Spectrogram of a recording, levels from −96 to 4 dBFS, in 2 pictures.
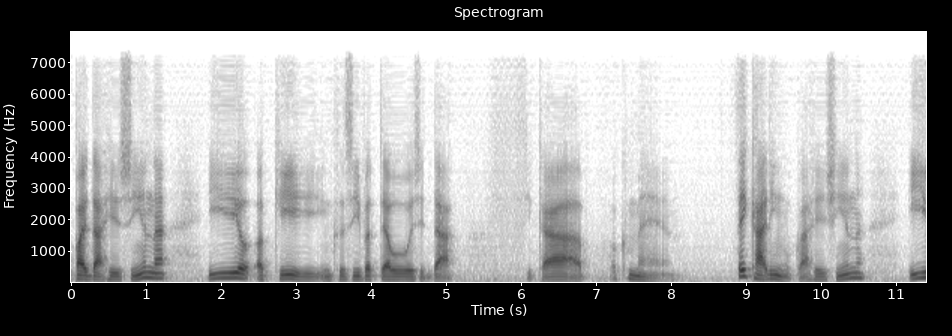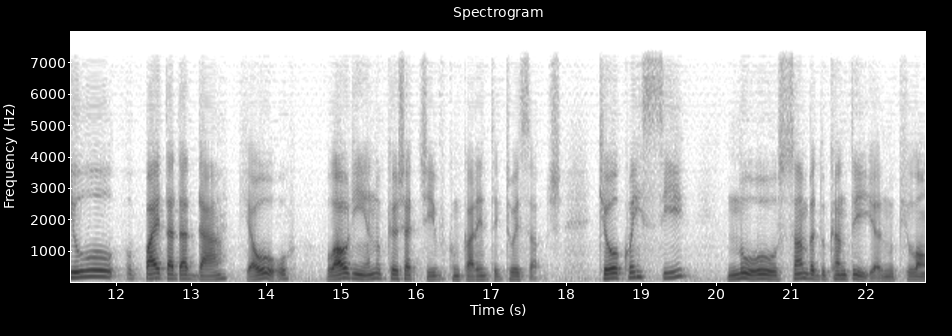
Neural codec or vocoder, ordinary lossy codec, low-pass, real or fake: codec, 16 kHz, 0.2 kbps, FocalCodec; none; 7.2 kHz; fake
